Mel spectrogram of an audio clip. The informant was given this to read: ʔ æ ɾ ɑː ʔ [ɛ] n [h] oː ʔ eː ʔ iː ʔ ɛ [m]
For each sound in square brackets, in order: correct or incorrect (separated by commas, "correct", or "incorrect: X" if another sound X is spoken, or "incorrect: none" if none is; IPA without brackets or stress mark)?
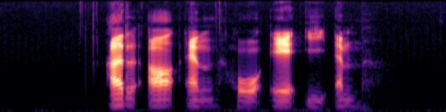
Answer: correct, correct, correct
